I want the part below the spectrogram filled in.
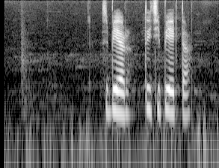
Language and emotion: Russian, neutral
